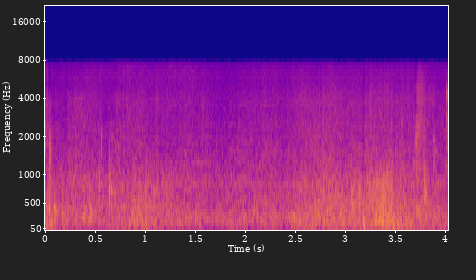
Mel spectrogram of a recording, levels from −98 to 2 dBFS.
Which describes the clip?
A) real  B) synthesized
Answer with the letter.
B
